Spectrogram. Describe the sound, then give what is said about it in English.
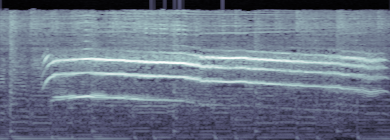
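A woman's loud, piercing scream holds one high note for over three seconds, sliding slightly lower toward the end, over a faint low rumble with no talking. It is a sound effect played for a Halloween segment on favourite horror-film Scream Queens. “I'm glad you did that with the sound effects, because I was going to do it, and I saw you pick it up.”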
